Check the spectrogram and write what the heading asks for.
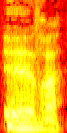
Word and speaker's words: oeuvre: So the Munger Irv, or to give it the highbrow pronunciation, oeuvre.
